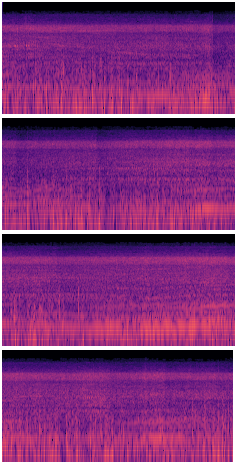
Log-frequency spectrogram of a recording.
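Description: A motorcycle engine roars up close, rising and falling in pitch as it shifts gears.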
